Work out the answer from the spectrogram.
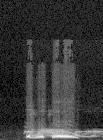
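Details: Spotted dove coo meant to stir up other doves: a quick rising note sliding into a low phrase, then one long sustained coo that falls at the end, with a faint thin tone lingering behind.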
